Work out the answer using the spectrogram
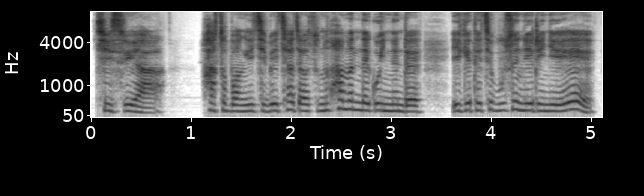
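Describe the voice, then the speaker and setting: A woman's voice: mid-range voice, steady tone, moderate pace, soft background music, natural voice. A woman voicing a worried middle-aged mother who questions her daughter over the phone, in a dramatized story. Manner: anxious, questioning.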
